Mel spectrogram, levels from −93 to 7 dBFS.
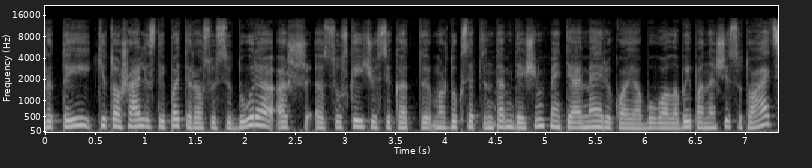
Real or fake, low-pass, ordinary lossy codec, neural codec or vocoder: real; 14.4 kHz; MP3, 96 kbps; none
